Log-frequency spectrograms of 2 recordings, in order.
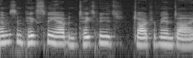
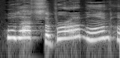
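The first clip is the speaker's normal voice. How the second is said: higher and much louder, blunt verdict; gruff doctor verdict; 11 semitones higher, 10 dB louder than usual. Retold or imitated. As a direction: announce the obvious loudly like a gruff doctor. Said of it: "rough and gruff".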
